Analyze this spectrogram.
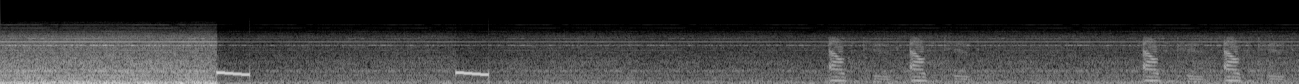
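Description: A jet engine roars loudly, then drops to a steady lower rumble.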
